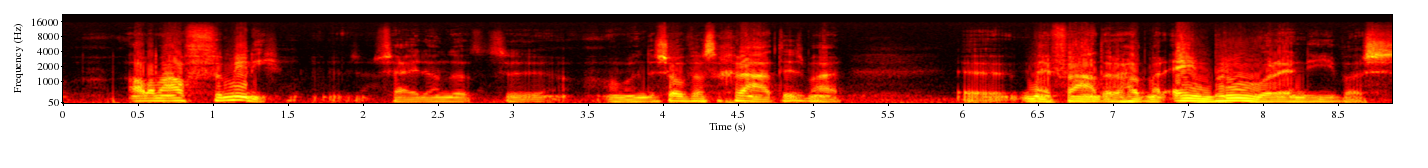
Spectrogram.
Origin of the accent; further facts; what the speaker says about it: Den Helder, North Holland, Netherlands; Ik heb mijn jeugd doorgebracht in Oud en Helder.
